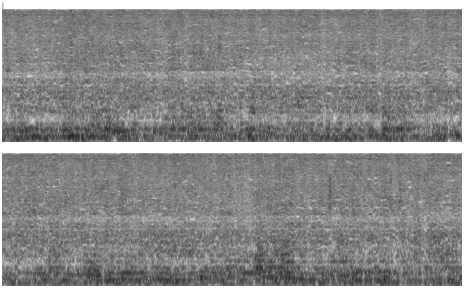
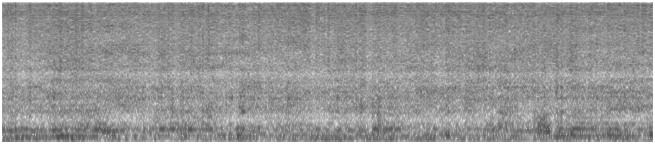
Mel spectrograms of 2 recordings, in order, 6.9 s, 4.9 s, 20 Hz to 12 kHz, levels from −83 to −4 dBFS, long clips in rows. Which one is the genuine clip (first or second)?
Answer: first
